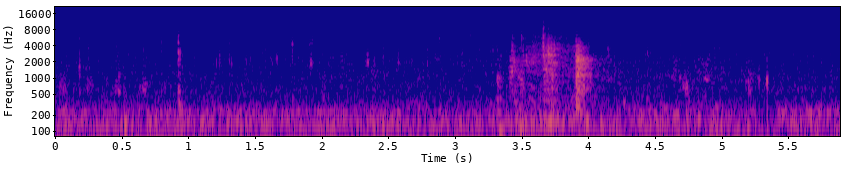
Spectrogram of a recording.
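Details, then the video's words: Pet rabbit named Suzy eating, giving soft, dry crunching clicks that tick irregularly through a quiet room, with a louder cluster of rustling crunches near the middle. "Bunny is making Eating Noises"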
